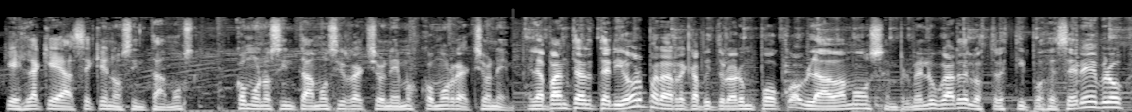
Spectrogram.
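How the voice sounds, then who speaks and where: A man in his forties hosting an interview program, calmly recapping and asking questions. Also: medium pitch, fast, hardly any pauses. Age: 40s. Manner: calm, recapping, frequent listening sounds. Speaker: radio host.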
